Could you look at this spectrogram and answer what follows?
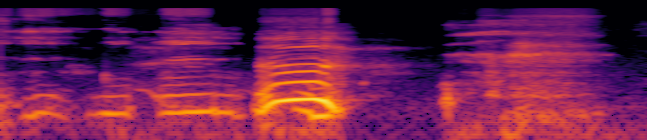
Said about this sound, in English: You were there yawning.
